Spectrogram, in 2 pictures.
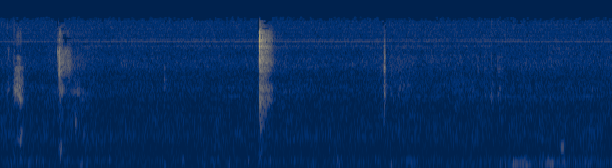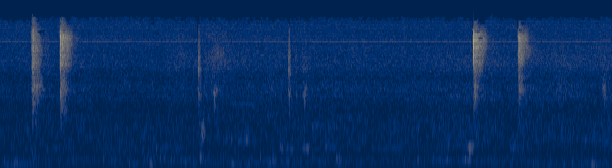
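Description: Fingers snap sharply close by, now and then.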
